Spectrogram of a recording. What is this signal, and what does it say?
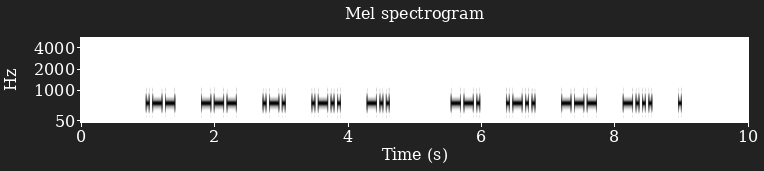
Morse code, heard as a keyed tone, about 25 wpm, spaced as for 15 wpm, 600 Hz. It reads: WORLD GLOBE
